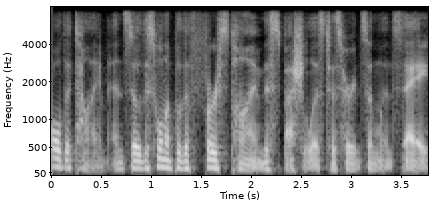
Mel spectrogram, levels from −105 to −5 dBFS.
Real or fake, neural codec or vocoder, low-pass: fake; codec, 16 kHz, 0.8 kbps, ZipCodec; 7.2 kHz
